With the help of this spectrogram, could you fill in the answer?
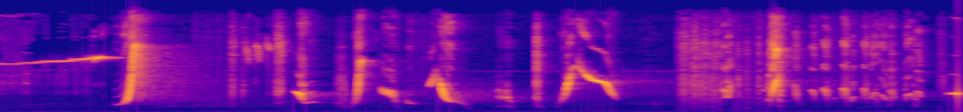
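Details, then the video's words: A lyrebird runs through its mimicry sequence before the courtship display: a thin rising whistle, sharp downslurred notes, chirps and rapid clicking chatter, changing every second or so. "The lyrebird makes magnificent sounds. Here is the sequence of mimics before the courtship display."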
